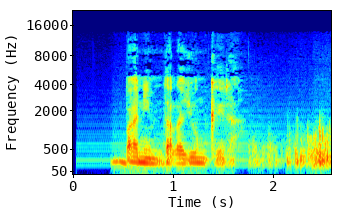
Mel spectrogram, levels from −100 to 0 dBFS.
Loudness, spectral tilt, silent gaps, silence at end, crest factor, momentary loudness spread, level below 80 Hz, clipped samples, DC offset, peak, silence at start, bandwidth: -22 LUFS; -6 dB/octave; none; 0 s; 20 dB; 17 LU; -60 dBFS; under 0.1%; under 0.1%; -2 dBFS; 0.35 s; 12.5 kHz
